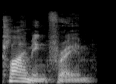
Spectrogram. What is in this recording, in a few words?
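"climbing frame", British English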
